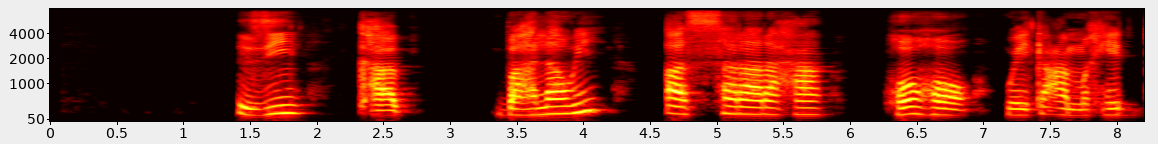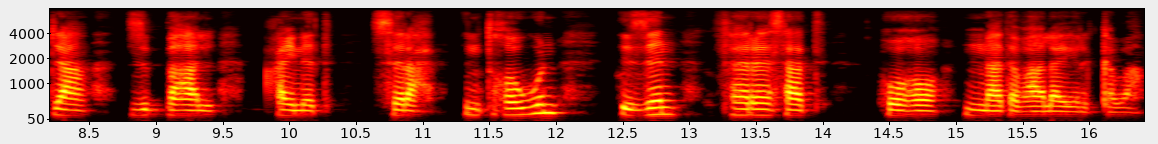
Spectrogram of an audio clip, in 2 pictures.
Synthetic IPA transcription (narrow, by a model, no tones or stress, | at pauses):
ʔɨzi | kʰaβ | bahlawi | ʔasɐɾaɾħa | hoɦowɔjkʰaʕamɐxe̞d̪a | zɨbːahal | ʕajnɐt̪ | sɨɾaħ | ɨnt̪ʰɨxɐwːʊn | ʔɨzɐn | fɐɾɐsat̪ | hoɦoɨnːat̪ʰɐβhalajɪɾɨkːɐβa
